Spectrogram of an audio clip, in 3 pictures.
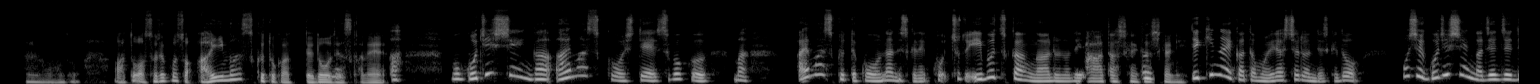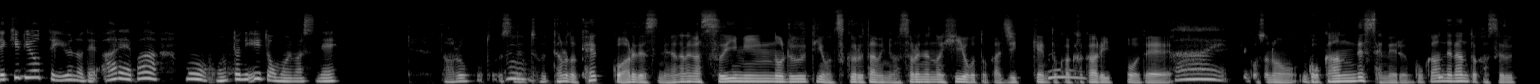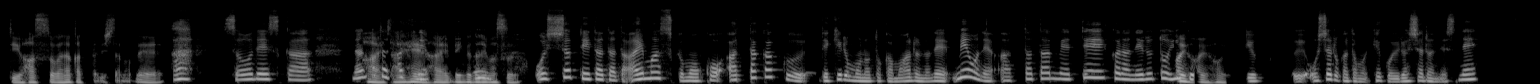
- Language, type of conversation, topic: Japanese, advice, 寝つきが悪いとき、効果的な就寝前のルーティンを作るにはどうすればよいですか？
- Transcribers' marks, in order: "いただいた" said as "いたたた"; unintelligible speech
